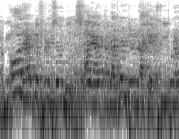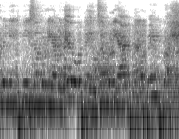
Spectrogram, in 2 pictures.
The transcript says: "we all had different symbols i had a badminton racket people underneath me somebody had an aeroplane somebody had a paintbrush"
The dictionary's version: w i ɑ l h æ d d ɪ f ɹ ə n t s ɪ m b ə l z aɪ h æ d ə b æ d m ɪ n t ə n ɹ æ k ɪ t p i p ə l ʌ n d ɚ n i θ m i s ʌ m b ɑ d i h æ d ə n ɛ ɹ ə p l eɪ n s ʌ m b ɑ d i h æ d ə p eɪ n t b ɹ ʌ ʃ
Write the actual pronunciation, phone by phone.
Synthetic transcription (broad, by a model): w i ɑ l h æ d d ɪ f ɹ ə n t s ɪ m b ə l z aɪ h æ d ə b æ d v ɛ n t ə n ɹ æ k ɪ t p i p ə l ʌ n d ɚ n i t m i s ʌ m b ɑ d i h æ d ə n ɛ ɹ ə p l eɪ n s ʌ m b ɑ d i h æ d ə p eɪ n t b ɹ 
